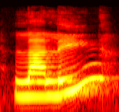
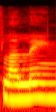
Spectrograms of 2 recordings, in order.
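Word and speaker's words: La Ligne: The brand is, and I think I'm going to pronounce this right, Laligne. It's spelled L-I-G-N-E, La and then Lean.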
